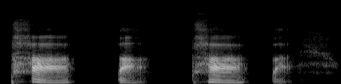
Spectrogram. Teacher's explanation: when you make that paw sound you can feel a little puff of air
